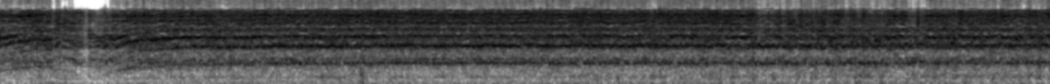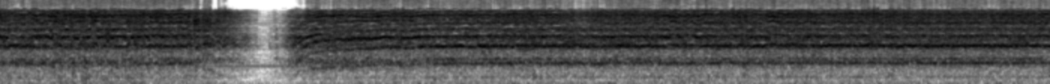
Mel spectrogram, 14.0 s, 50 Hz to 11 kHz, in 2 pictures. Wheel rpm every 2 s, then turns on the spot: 180, 230, 230, 230, 140, 230, 230.
none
